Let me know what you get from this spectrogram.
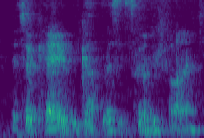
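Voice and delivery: very soft, breath-only reassurance; cool guy voice. Acted. Calming hurt Isabel by just being like, hushed cool reassurance. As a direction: soothe someone under your breath. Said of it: "Not in that cool guy voice".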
